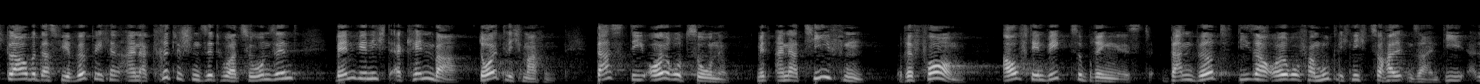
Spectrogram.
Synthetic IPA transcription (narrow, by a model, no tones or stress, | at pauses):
çɡ̥laʊbədasv̥iːɐvɪɐklɪçɪnʔa̰ɪnɐkʁ̥itɪʃn̩zɪtuat͡sjoːnzɪnt | vɛnviːɐnɪçtʔɛɐkʰɛnbaːɐd̥ɔʏtlɪçmaχn̩ | d̥asd̥iːʔɔʏʁ̞ot͡soːnə | mɪtʔaɪnɐtʰiːfn̩ | ʁefɔɐm | ʔaʊfd̥eːnveːk̚t͡subʁɪŋənɪ̰std̥anvɪɐtd̥iːzɐʔɔʏʁ̞ofɛɐmuːtʰlɪçnɪçt̚t͡suɦaltn̩za̰ɪndiː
